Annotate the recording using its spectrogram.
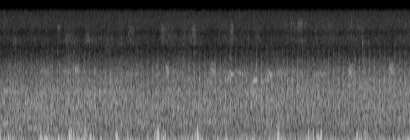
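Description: Wind buffeting the microphone outdoors: a steady hiss with short, irregular low rumbles.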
